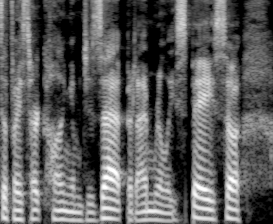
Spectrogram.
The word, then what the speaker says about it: Jzette: It's actually Gisette Sparks, and that's spelled Jzette and then Sparks, which is Sparx.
